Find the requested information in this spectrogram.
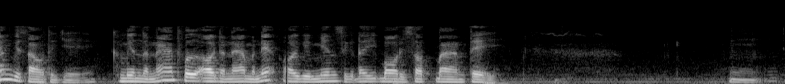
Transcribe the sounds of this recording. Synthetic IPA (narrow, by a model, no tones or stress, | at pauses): əŋʋisaɔt̪ːeːjeːkʰmiənːɛ̆naːt̪ʰʋəːʔaɔjnɛ̆naːmə̆nɛ̆əʔʔːaɔjʋiəmiənsəc̚kə̆ɗəjɓɑːɾisot̪̚ɓaːnt̪eː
